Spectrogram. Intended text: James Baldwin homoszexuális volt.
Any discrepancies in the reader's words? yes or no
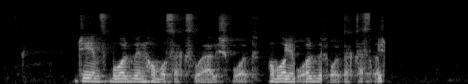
yes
